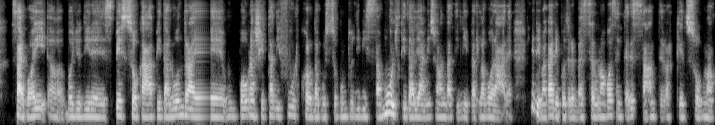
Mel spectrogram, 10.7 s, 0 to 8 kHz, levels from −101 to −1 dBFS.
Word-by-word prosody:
Sai, - - +7
poi, 130 +3 +1
uhm, 130 - -6
voglio 135 0 -3
dire, 130 -1 -2
spesso 145 +3 +5
capita, 130 +1 +2
Londra 145 +1 +3
è 130 -1 0
un 135 +1 -11
po' 145 +1 -1
una 150 +1 0
città 145 0 -1
di 140 -1 -8
fulcro 150 -3 -4
da 125 -1 -2
questo 125 +1 -5
punto 135 +1 -8
di 135 +1 -9
vista: 130 -2 0
molti 180 -4 +3
italiani 125 -2 0
sono 125 0 -1
andati 125 -1 -4
lì 125 0 -8
per 120 -1 -5
lavorare, 125 -1 -2 0.2
quindi - - -1
magari 130 +1 +3
potrebbe 125 0 -4
essere 125 +1 -2
una 130 0 -1
cosa 150 -1 -1
interessante 135 -1 -2
perché, 125 - -9
insomma, 125 -1 +1
130 Hz, 200 wpm, -22 LUFS, 125-140 Hz, 0.2 s, Sai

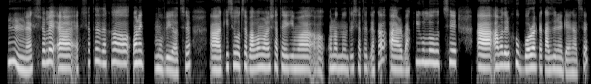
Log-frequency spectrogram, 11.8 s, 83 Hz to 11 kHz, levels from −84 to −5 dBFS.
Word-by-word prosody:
হুম, 310 0 -1 0.3
আসলে 295 +9 -2 0.2
আ - - +7 0.3
একসাথে 290 +7 -11
দেখা 285 +2 -3 0.4
অনেক 290 -1 +3 0.3
মুভি 200 -1 -3 0.2
আছে। 175 +8 -9 0.5
আ 200 - +1 0.2
কিছু 240 +2 -6
হচ্ছে 245 +1 -2
বাবা-মায়ের 225 +2 +2
সাথে 230 0 -3 0.2
কিংবা 210 0 0 0.2
আ - - -9 0.3
অন্যান্যদের 215 -1 -4
সাথে 215 0 -7
দেখা। 255 +8 -3 0.2
আর 205 -1 +4
বাকিগুলো 300 -1 -3
হচ্ছে 285 +2 -7 0.5
আ - - +7 0.3
আমাদের 245 +1 +2
খুব 280 -3 -2
বড় 215 +1 +5
একটা 215 -2 -4
কাজিন 200 +1 -1
এর - - -4
গ্যাং 170 0 -3
আছে। - - -11
225 Hz, 150 wpm, -22 LUFS, 210-280 Hz, 0.5 s, আ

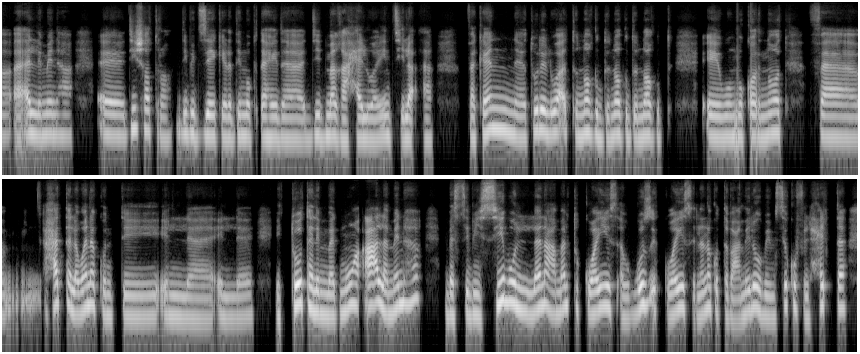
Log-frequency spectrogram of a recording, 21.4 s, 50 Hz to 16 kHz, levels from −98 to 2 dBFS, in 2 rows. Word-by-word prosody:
أقل 190 -1 +1
منها 190 -1 -4 0.3
آآ، 185 -1 +2
"دي 230 +6 -3
شاطرة، 190 -7 -1
دي 200 -1 -4
بتذاكر، 180 -2 0
دي 175 +2 -4
مجتهدة، 170 -2 -2
دي 165 +3 -4
دماغها 180 -2 -1
حلوة، 165 -1 -1
أنتِ 180 +1 -4
لأ." 170 0 +1 0.6
فكان 200 +1 +1
طول 215 +6 +2
الوقت 205 -1 +2
نقد، 185 -2 -1
نقد، 185 -2 -1
نقد، 185 +1 -2 0.6
آآ 175 -1 +2
ومقارنات. 180 +2 -1 0.3
ف 190 - -5 1.0
حتى 240 +1 +1
لو 190 0 +2
أنا 235 +3 +3
كنت 170 -7 -7
ال 165 0 -4 0.4
ال 160 +1 -7 0.3
الTotal 235 +9 +6
المجموع 185 +6 +1
أعلى 235 -2 +8
منها، 250 +10 0 0.3
بس 170 +1 -3
بيسيبوا 240 - +4
اللي 200 -2 +2
أنا 230 +2 +3
عملته 215 +2 -3
كويس 215 +5 +2
أو 155 - -5
الجزء 210 +9 +3
الكويس 200 0 0
اللي 165 +3 -4
أنا 215 - 0
كنت 215 - -6
باعمله 175 +8 0
وبيمسكوا 170 +6 -3
في 160 - -11
الحتّة 220 +5 -2
185 Hz, 135 wpm, -21 LUFS, 170-215 Hz, 1.0 s, أعلى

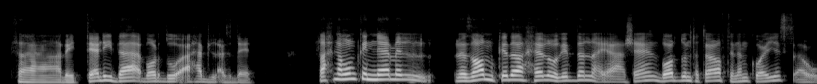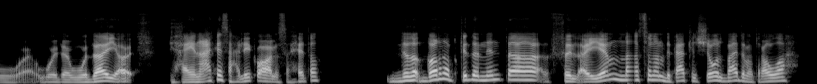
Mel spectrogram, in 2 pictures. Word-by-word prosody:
فبالتالي 110 - -1
ده 155 +1 +3
برضه 140 0 -1
أحد 125 -3 -4
الأسباب. 95 -4 -8 0.6
فإحنا 235 +7 +2
ممكن 245 -1 +4
نعمل 225 -2 +2 0.2
نظام 195 +7 +4
كده 205 +1 +4
حلو 190 -1 +1
جدًا، 185 +3 -2 0.2
عشان 155 - -3
برضه 170 +3 +1
أنت 175 - -4
تعرَف 170 +4 -1
تنام 145 +4 -5
كويس 170 +8 -5
أو 100 -2 -9
وده 110 0 -6
وده 125 +9 +2 0.4
هينعكس 120 - 0
عليك 150 +6 -4
وعلى - - +2
صحتك، 140 - -6 0.7
ض 160 +6 +1
جرَّب 220 +7 +3
كده 205 +1 +1
إن 195 0 -1
أنت 210 -1 +3
في 145 - -3
الأيام 145 - +2
مثلًا 205 -1 -2
بتاعة 170 +1 -2
الشغل 170 +5 -1
بعد 160 +2 -2
ما 125 - -6
تروَّح 150 +8 -3
165 Hz, 140 wpm, -21 LUFS, 130-200 Hz, 0.7 s, ممكن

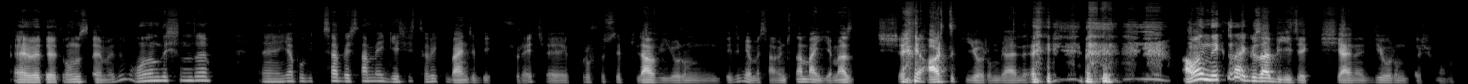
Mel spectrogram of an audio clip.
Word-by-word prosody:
Evet, 110 0 +2
evet, 110 -1 -1
onu 115 +2 -6
sevmedim. 120 - -11
Onun 170 0 -4
dışında, 180 0 -7 0.5
eee, 130 - -11
ya, 130 +3 -10
bu 150 -2 -15
bitkisel 155 +2 -7
beslenmeye 155 +1 -8
geçiş 125 +3 -13
tabii 130 0 -13
ki - - -48
bence 100 0 -3
bir 100 - -18
süreç. 125 +1 -18
Eee, 90 0 -14
kuru - - -21
fasulye - - -20
pilav 105 -1 +1
yiyorum. 90 -2 -15
Dedim 130 +9 -17
ya, 125 - -6
mesela, 95 0 -15
önceden 120 +5 -7
ben 115 - +2
yemez 100 +1 -3 0.7
Artık - - +5
yiyorum, 95 -2 -10
yani. 95 +1 -8 1.5
Ama - - +9
ne 210 -1 +7
kadar - - +3
güzel 160 -6 +6
bir - - -4
yiyecekmiş, 105 -3 -8
yani, 95 0 -1
diyorum 95 -3 -11
da 85 - -23
şu 90 - -30
an. 90 +3 -33
110 Hz, 170 wpm, -20 LUFS, 95-145 Hz, 1.5 s, Ama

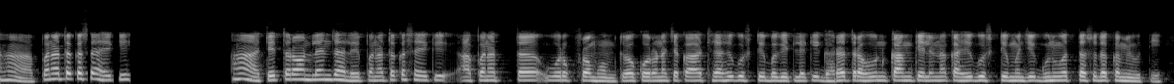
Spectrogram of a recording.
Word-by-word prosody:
हां, 180 -9 -2
पण 230 - 0
आता 255 +1 +4
कसं 260 +1 0
आहे, 205 -4 0
की 230 +2 -4 1.0
हां. 245 -8 +1
ते 200 - +4
तर 235 - +2
ऑनलाईन 225 -1 +3
झालंय 205 -6 +2
पण 185 -1 -2
आता 185 +2 -2
कसं 215 +1 -3
आहे, 195 -1 +1
की 200 0 -2 0.2
आपण 190 +2 -1
आत्ता 190 +1 -1 0.2
वर्क 190 -1 -2
फ्रॉम 180 -2 +2
होम 160 -2 -1
किंवा 170 0 +2
कोरोनाच्या 180 +1 0
काळात 180 -1 0
ह्याही 180 0 +1
गोष्टी 185 0 -1
बघितल्या, 175 0 0
की 185 - 0
घरात 175 +3 0
राहून 185 0 +2
काम 185 0 +3
केले 180 -2 +3
ना 180 0 -2
काही 175 0 +2
गोष्टी 180 +1 0
म्हणजे 175 0 +1
गुणवत्ता 185 +1 +1
सुद्धा 185 +1 +1
कमी 175 -3 +2
होती, 150 -3 -6
185 Hz, 205 wpm, -21 LUFS, 175-200 Hz, 1.0 s, आता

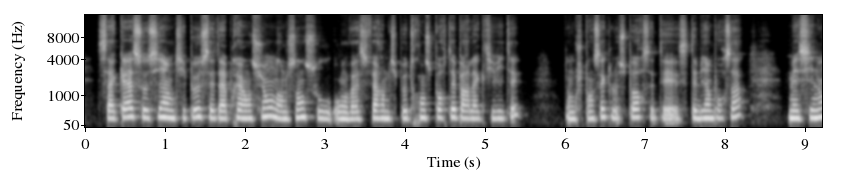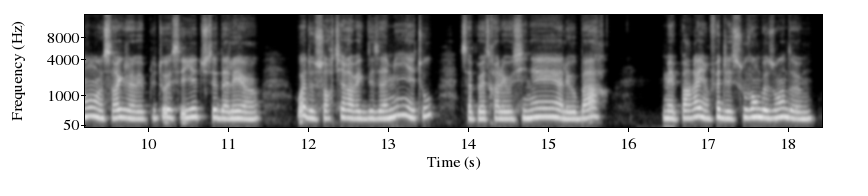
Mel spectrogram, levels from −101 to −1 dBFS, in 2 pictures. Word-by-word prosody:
ça 205 -1 0
casse 240 +4 +3
aussi 225 +2 +1
un 230 -2 +4
petit 215 +1 -4
peu 235 +3 0
cette 225 -3 +1
appréhension, 205 +4 +1
dans 210 -4 +1
le 195 - 0
sens 230 +4 0
où, 195 -3 -3
on 190 0 +1
va 190 +1 -1
se 185 - -5
faire 210 -1 +1
un 205 - +2
petit 200 0 -5
peu 205 - -3
transporter 225 +2 -1
par 210 -2 0
l'activité. 200 +6 -5 0.5
Donc, 190 -5 -1
je - - -9
pensais 200 +5 -1
que 240 - -6
le 215 - -3
sport, 235 +3 0
c'était 220 0 -3
c'était 215 - -2
bien 210 +1 +1
pour 210 0 -6
ça. 250 +2 -1 0.5
Mais 210 -1 +4
sinon, 230 +5 +3
heu, - - +1
c'est 205 +1 +2
vrai 225 - +5
que - - +1
j'avais 195 -2 0
plutôt 215 +3 -3
essayé, 230 +2 +1
tu 240 -1 -5
sais, 230 - +1
d'aller, 205 0 +2
heu, 190 0 -1 0.5
ouais, - - +2
de 210 - +1
sortir 210 +4 -1
avec 200 -2 +1
des 200 0 -2
amis 250 +8 +1
et 220 - +1
tout. 265 +6 -5 0.3
Ça 195 - -2
peut 190 +1 -1
être 195 +1 -4
aller 195 0 +1
au 195 - -1
ciné, 235 +5 +1
aller 200 -3 +1
au 190 - +1
bar. 225 +6 -1 0.7
Mais 205 -2 +1
pareil, 215 +5 +2
en 205 - -1
fait, 230 +5 +1
j'ai 200 -1 0
souvent 235 +5 +2
besoin 225 +1 +3
de, 195 -4 0
215 Hz, 230 wpm, -20 LUFS, 200-235 Hz, 0.7 s, vrai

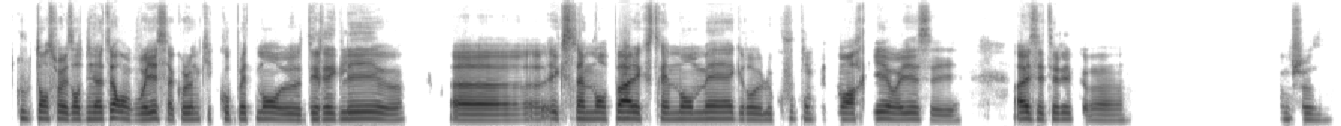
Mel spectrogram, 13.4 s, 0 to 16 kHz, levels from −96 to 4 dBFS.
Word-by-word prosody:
tout 165 - -10
le 155 - -16
temps 160 0 +1
sur 155 +1 -1
les 150 -1 +1
ordinateurs 150 +3 +2
donc 155 -3 0
vous 135 - -13
voyez 145 +2 +4
sa 135 -2 -4
colonne 145 0 -3
qui - - -16
est - - -45
complètement, 150 -1 -1
heu, 135 -1 -2
déréglée, 150 +3 0
heu 140 -2 -3 0.5
heu, 130 +1 +2
extrêmement 155 0 0
pâle, 160 0 +8
extrêmement 150 0 -1
maigre, 150 -1 -1
heu, - - -4
le 140 - -9
cou 160 +1 -19
complètement 145 -1 -2
arqué, 155 +2 -2
voyez 145 0 0
c'est 120 -3 -10 0.5
ah 155 - +5
ouais 155 - +5
c'est 150 0 -5
terrible 150 +1 -5
comme - - -10
heu 125 -1 -8 1.6
comme 150 +1 -17
chose. 135 -4 -10
145 Hz, 165 wpm, -24 LUFS, 140-155 Hz, 1.6 s, pâle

